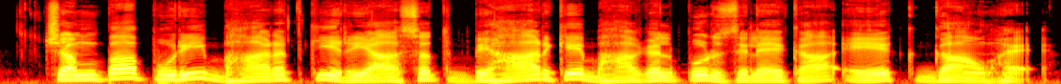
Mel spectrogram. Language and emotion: Urdu, neutral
